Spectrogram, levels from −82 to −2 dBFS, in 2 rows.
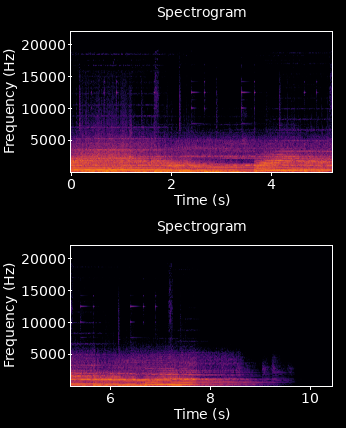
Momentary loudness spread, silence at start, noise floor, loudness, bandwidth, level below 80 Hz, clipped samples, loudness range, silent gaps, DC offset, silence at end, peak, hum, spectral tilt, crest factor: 11 LU; 0 s; under -90 dBFS; -25 LUFS; 15 kHz; -38 dBFS; under 0.1%; 6 LU; none; under 0.1%; 1.6 s; -12 dBFS; none; -7 dB/octave; 14 dB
